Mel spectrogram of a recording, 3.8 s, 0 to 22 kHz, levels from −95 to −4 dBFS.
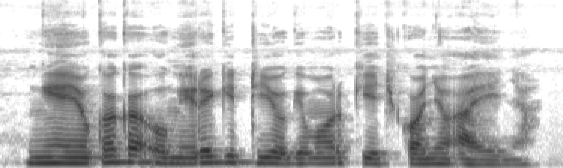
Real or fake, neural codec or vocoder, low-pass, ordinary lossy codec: real; none; none; none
